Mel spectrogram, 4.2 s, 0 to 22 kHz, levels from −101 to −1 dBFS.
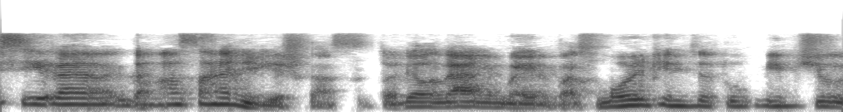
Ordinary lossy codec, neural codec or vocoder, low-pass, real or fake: MP3, 64 kbps; codec, 16 kHz, 2 kbps, FreqCodec, larger model; 7.2 kHz; fake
